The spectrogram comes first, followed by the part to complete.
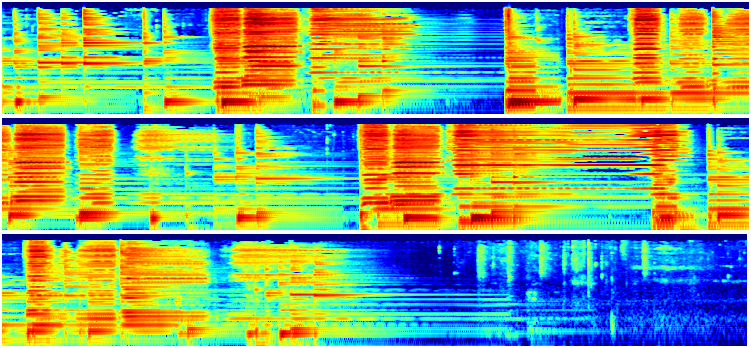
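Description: Harmonica playing over strummed acoustic guitar as the closing instrumental of a folk song. The playing stops a few seconds before the end and the last notes die away.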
